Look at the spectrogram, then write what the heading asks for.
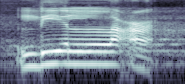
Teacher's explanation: lamnya dibunyikan secara jelas dan tipis ya Lila Jangan di tekan kemudian dilepas ini sehingga keluar bunyi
